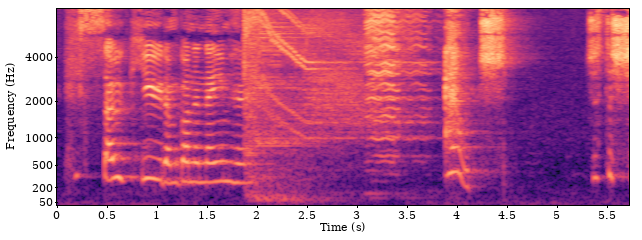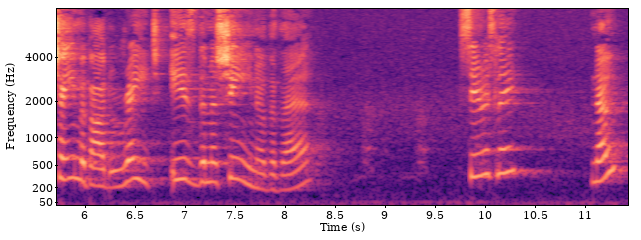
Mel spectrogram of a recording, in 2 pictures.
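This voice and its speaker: A woman playing a bored, sarcastic young ghost granddaughter in an audio drama, flippant and teasing. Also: high-pitched. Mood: playful.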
